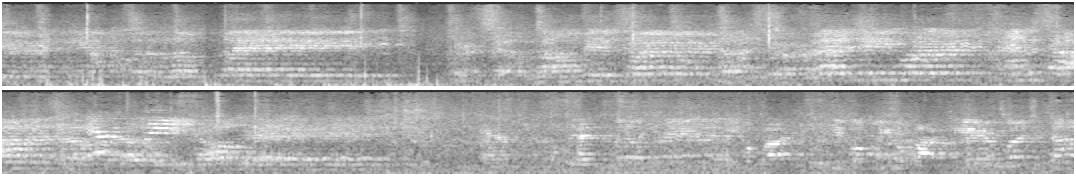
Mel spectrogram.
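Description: A crowd of men and women sings together outdoors.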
